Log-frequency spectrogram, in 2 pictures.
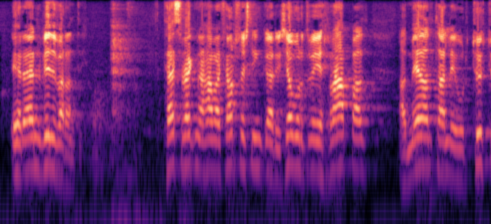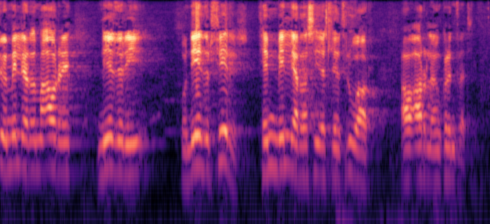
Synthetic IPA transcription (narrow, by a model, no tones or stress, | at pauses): ɛɾɛnvɪðvaːɾant̪ɪ̥ | θɛsːvɛknaɦaːvafjar̥fɛst̪iŋkaɾisjaːwvɔɾʏt̪veːjɪr̥aːpað | a̰ðmɛːðalt̪ʰaːlɪvɔɾʏ̥t̪ʰʏht̪ʰʏɣʏmɪljaɾðœmaaːwɾɪ | nɪːðʏɾi | ɔɣnɪːðʏɾ̥fɪːɾɪɾ̥fɪmːɪljaɾðasiːðast̪ɪːɪnθɾjuːawɾ̥a̰wawɾlɛːɣʏmkɾʏnt̪vɛt̪lɪ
